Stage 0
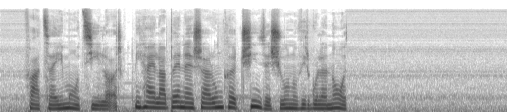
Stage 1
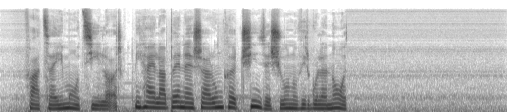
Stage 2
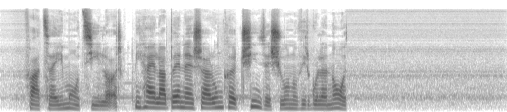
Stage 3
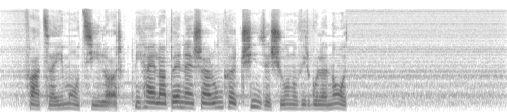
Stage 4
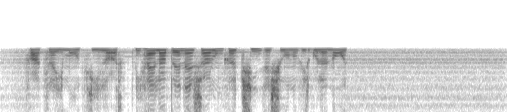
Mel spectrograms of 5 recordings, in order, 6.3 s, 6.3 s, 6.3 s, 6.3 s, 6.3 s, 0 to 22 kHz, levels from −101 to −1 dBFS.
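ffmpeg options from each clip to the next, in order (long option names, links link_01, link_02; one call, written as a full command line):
ffmpeg -i in.wav -af "dynaudnorm=framelen=110:gausssize=3:maxgain=6.5dB,volume=-4dB" out.wav
ffmpeg -i in.wav -af "highpass=650,volume=-3dB" out.wav
ffmpeg -i in.wav -af "aecho=1:1:3.1:0.66,volume=-6dB" out.wav
ffmpeg -i in.wav -af "lowpass=frequency=3200:width_type=q:width=0.5098,lowpass=frequency=3200:width_type=q:width=0.6013,lowpass=frequency=3200:width_type=q:width=0.9,lowpass=frequency=3200:width_type=q:width=2.563,afreqshift=-3800,volume=4.5dB" out.wav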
